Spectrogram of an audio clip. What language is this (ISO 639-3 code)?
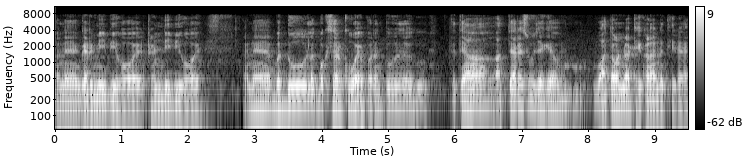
guj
